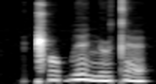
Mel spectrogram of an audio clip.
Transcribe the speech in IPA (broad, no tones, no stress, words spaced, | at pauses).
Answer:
ǁɔbɛ nə˞tæ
